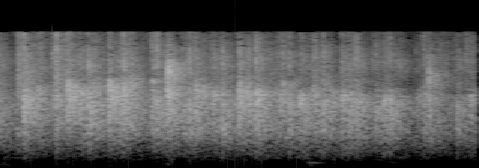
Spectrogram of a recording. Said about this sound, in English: So why don't we have another round of applause for all three sets of presenters.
